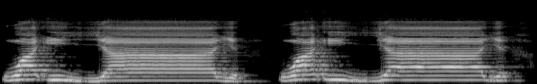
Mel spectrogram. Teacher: وجہ سے کھینچتے ہوئے اس یا ساکن کے ساتھ ملائیں گے، جب ہم نے یہاں پر وقف کرنا ہے تو وقف کی صورت میں یہ جو یا ہے یہ ساکن ہو جائے گی ، پہلی یا کو الف مدہ کی وجہ سے کھینچتے ہوئے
